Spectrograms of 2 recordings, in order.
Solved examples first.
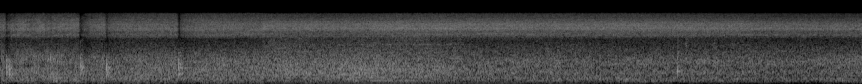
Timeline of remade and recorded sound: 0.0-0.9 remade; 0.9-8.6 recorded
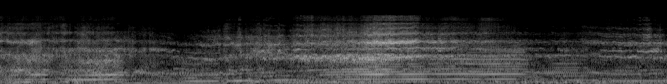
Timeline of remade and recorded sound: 0.0-1.6 remade; 1.6-2.2 recorded; 2.2-2.6 remade; 2.6-6.7 recorded

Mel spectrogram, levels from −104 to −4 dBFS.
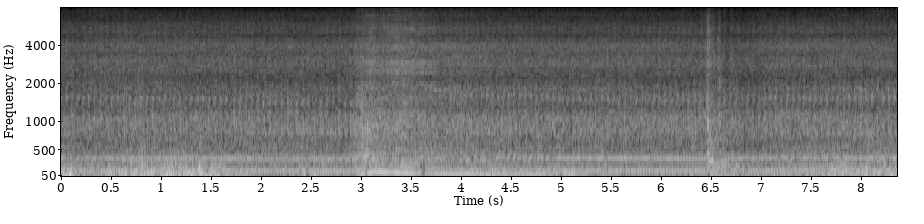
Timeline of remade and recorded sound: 0.0-8.4 recorded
